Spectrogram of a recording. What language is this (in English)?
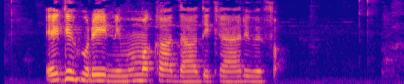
Divehi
